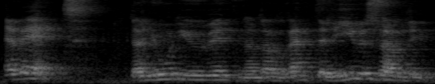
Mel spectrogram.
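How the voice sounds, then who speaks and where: A man's voice: on the high side, expressive, a little mellow. A man giving a sermon at a prayer house, retelling scripture as a story and often asking his listeners rhetorical questions. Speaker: lay preacher. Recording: very echoey hall, far from the mic.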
